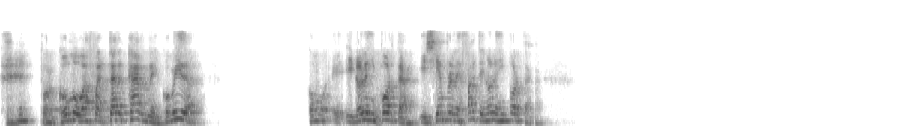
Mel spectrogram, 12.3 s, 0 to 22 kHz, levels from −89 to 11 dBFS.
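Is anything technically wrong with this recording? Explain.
Yes. There are two brief dropouts from VoIP packet loss concealed by the speech codec, at 0.59 to 0.69 s and at 5.01 to 5.10 s. About 20 ms of audio is lost in the first and about 60 ms in the second, which fits one and three 20 ms frames. With no new data, the decoder extends its last pitch and filter at a falling gain, so the speech smears into a short buzzy tone or coloured noise that fades. Because each frame builds on the last, the voice stays weak or distorted briefly after packets return. The Speex coding underneath adds only a light, mild roughness.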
